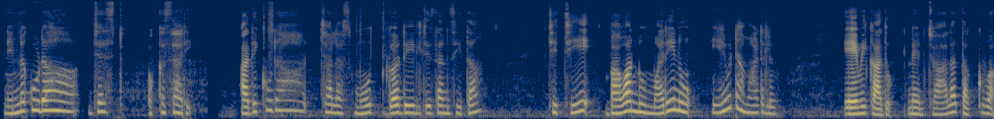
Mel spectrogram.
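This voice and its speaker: A woman's voice: unhurried, pauses often, breathy edge. Woman voicing a teasing young husband. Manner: low, murmuring, teasing.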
